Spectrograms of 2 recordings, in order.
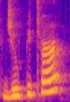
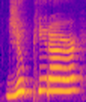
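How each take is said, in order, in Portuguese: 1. O t é um som de t claro. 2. O t é um som rápido de flap. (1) "poderia ser Jupiter, no problem" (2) "ficou com rarara nesse T"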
